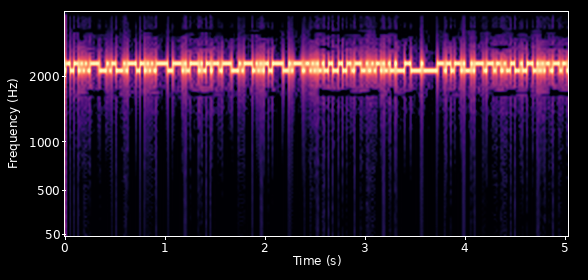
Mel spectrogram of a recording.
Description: RTTY, about 45.45 baud. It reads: ROBERT OESTERWIND. HE WAS
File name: fsk170 / USS-New-Jersey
